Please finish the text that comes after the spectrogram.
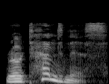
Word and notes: rotundness: British English

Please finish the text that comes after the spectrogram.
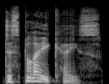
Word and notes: display case: British English

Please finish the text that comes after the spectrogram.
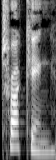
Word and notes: trucking: American English

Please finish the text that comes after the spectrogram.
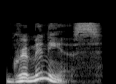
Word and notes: gramineous: British English

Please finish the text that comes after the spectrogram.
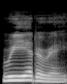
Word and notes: reiterate: American English

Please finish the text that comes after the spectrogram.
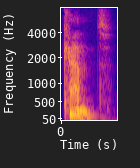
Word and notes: cant: British English

